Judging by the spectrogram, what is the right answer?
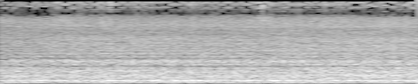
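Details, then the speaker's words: Planer dust collector blower motor at full speed, planer off, just pulling air: steady even rushing roar with low hum, no knocks or rubbing; spinning freely, normal. "planer's not on. That's just the blower motor pulling air."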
